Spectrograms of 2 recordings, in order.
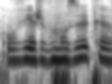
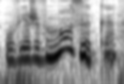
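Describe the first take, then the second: First: Muzykę stressed on the middle syllable, ZY; casual mu-ZY-kę, second syllable from the end. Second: Muzykę stressed on its first syllable, MU; careful standard MU-zykę, pitch peaking on MU. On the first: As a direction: lean on ZY in muzykę. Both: Shown as a demonstration. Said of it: "ten akcent byłby na drugą, a nie na trzecią".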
